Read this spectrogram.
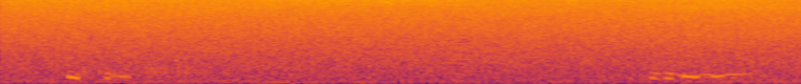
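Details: Sleeping cat giving two soft, low rasping snores about five seconds apart over a steady background hiss; ordinary snoring.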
